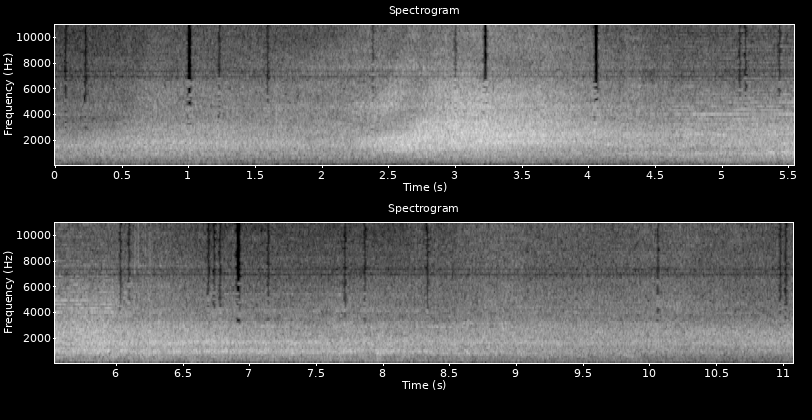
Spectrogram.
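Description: A tram rolls past close by, its wheels rumbling on the rails.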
